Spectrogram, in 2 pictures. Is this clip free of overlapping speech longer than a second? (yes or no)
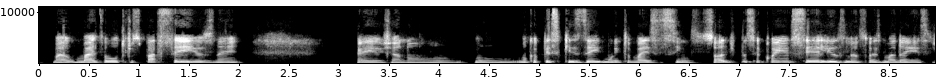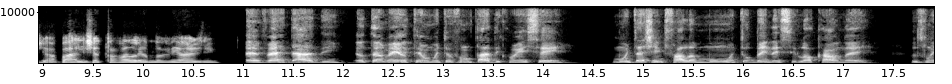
yes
